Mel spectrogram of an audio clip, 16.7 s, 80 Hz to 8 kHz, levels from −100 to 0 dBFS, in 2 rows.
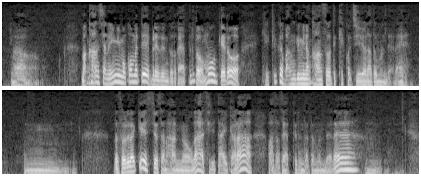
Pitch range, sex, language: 90-125 Hz, male, Japanese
